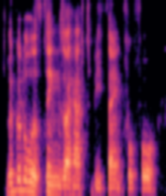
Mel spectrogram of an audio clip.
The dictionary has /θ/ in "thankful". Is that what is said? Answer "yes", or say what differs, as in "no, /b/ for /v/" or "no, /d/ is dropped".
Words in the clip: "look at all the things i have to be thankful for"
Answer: yes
